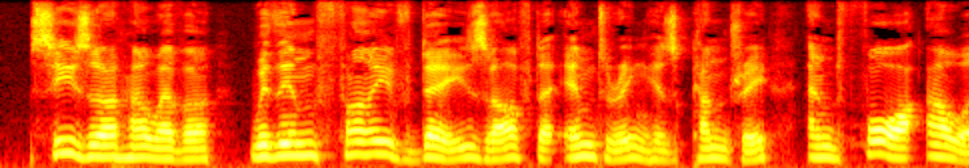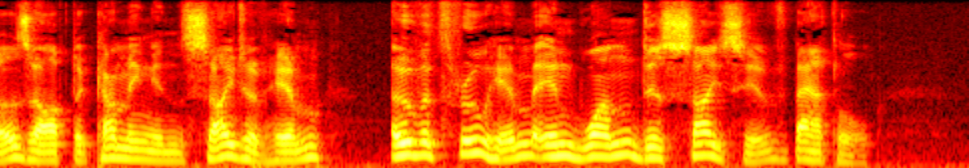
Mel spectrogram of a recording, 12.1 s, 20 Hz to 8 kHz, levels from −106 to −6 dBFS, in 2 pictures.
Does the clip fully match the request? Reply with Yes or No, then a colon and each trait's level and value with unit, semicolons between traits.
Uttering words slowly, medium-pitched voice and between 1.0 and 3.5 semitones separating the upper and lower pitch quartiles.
No: slow, 120 wpm; medium, 145 Hz; average, 4.7 semitones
